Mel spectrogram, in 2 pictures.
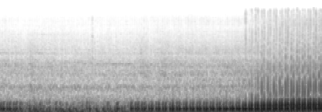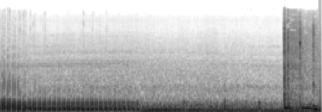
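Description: Triumph Speed Twin's parallel-twin engine running as the motorcycle is ridden, heard from the rider's position. It grows louder about two and a half seconds in, then eases off again.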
